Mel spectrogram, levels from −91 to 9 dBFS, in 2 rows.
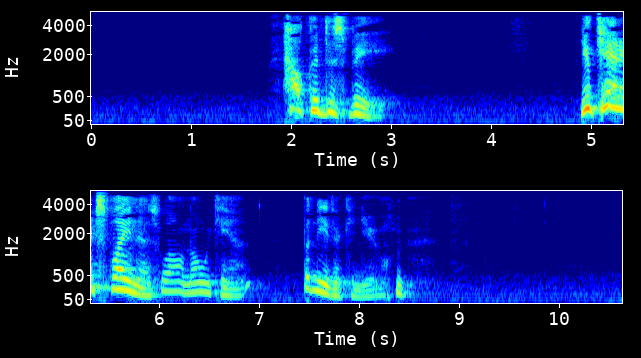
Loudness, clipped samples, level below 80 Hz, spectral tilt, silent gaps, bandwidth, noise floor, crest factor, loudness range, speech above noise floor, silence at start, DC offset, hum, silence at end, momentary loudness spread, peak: -31 LUFS; under 0.1%; -72 dBFS; -4.5 dB/octave; none; 5.4 kHz; -72 dBFS; 22 dB; 11 LU; 40 dB; 1.95 s; under 0.1%; none; 2.15 s; 18 LU; -12 dBFS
